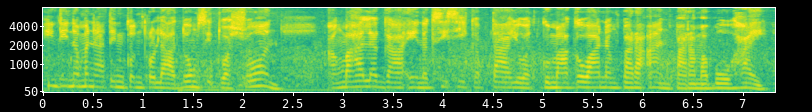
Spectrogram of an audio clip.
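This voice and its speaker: A man's voice: sits high, steady tone, fairly quick, close to an everyday voice. A man playing a hopeful figure encouraging patience through hardship in a radio drama. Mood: consoling, resolute. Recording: very loud background noise.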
